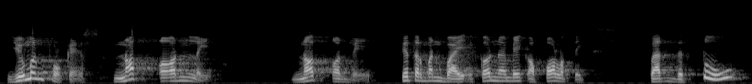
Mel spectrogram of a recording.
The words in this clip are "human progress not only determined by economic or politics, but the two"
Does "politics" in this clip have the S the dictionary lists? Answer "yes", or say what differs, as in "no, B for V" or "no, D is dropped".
yes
